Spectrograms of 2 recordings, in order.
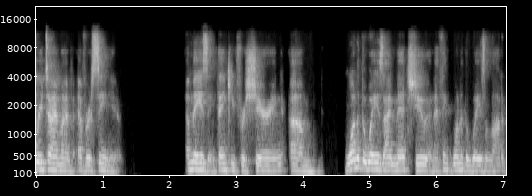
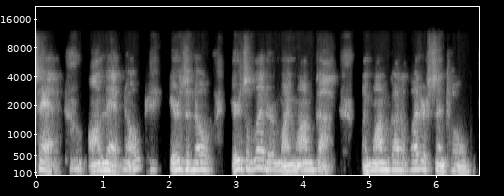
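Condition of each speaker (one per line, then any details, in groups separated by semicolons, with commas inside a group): No condition
Cerebral palsy; from birth; mild in childhood, worsened quickly from teens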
